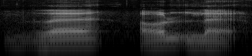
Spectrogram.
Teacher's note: दंत प्लस मसूड़ से जो आवाज़ आती है उसको हम वत्सर कहते हैं। जैसे छोटा सा र और ल, ये हमारा जो है वत्सर के अंतर्गत आता है।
